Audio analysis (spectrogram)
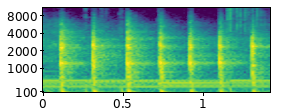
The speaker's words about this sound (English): The neighbor knocked on Richard's door.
